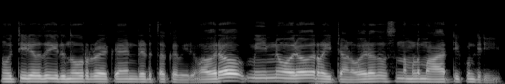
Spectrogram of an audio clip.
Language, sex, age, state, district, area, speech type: Malayalam, male, 30-45, Kerala, Kozhikode, urban, spontaneous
